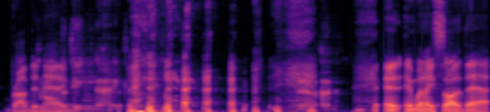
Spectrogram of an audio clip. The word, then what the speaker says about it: Brobdingnag: Brobdingnag. Brobdingnag.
